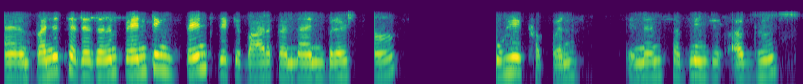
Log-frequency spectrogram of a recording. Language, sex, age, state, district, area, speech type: Sindhi, female, 60+, Uttar Pradesh, Lucknow, rural, conversation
